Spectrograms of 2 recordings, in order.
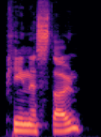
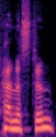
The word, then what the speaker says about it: Penistone: But there are a couple of names here for places in Yorkshire, and one of them is Penistone. – Pronounced Peniston, but yes, it is spelt Penistone.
